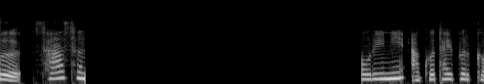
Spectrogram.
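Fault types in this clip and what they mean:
Audio dropout to silence: The speech cuts off mid-flow at 0.85 s and resumes at 3.62 s. The 2.77 s gap is silent, without room tone. The input was likely lost while writing continued. Anything said there is gone.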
